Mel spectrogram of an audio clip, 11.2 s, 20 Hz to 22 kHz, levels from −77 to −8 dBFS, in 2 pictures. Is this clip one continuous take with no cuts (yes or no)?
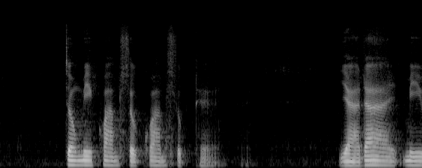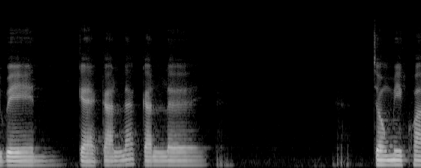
yes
